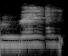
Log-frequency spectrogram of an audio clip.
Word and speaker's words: bel: oui c'est ça un bel éléphant mais bel il faut préciser d'accord masculin singulier ou féminin singulier pourquoi parce que les deux on va prononcer belle belle qui pronon b b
